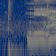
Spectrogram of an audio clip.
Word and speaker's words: स्नेहा: नेहा नहीं स्नेहा। S silent है। जब इतना बड़ा सुनामी में टी साइलेंट रह सकता तो नेहा में एस का है नहीं।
